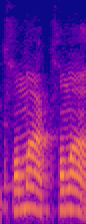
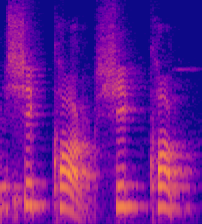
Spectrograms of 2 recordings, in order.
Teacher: এটাকে উচ্চারণ করছেন খ। শব্দের প্রথমে বসলে খ আর যদি শব্দের মাঝে বা শেষে বসে তাহলে উচ্চারণ হয় কি? ক খ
